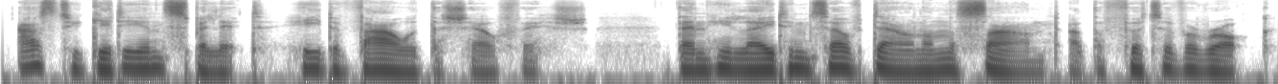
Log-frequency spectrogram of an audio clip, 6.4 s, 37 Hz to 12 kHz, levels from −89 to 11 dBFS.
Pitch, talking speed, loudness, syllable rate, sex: 100 Hz, 215 wpm, -24 LUFS, 4.9 syllables/s, male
